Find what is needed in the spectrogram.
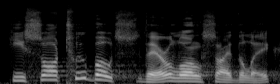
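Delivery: solemn liturgical reading aloud; gospel reading. Acted. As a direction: intone the gospel for the congregation.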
